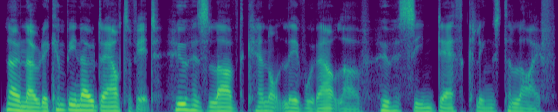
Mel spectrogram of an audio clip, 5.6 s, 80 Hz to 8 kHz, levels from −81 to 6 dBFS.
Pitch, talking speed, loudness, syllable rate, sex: 105 Hz, 260 wpm, -19 LUFS, 5.1 syllables/s, male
